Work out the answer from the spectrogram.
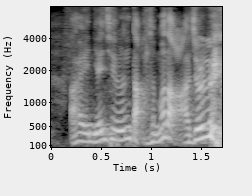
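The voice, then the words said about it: Heavy Northeastern Chinese accent. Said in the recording (Chinese): “你这还是东北喇嘛？ ... 那个口音特别重”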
